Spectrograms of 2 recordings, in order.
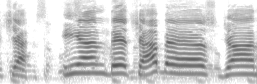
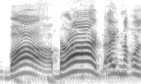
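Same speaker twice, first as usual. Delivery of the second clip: ordinary talk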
